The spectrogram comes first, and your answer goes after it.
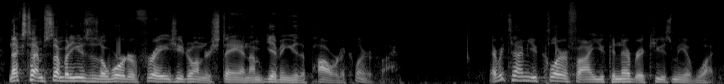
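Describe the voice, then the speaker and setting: A man giving a motivational talk at a business meeting, asking the audience questions and acting out quotes. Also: medium pitch. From New York. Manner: animated, asks the audience questions, acts out quotes. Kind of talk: motivational speech.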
